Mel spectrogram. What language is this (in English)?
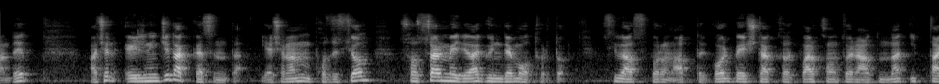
Turkish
